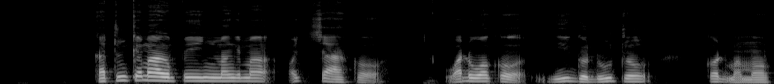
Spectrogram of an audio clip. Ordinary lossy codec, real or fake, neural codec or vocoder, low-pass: none; real; none; none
